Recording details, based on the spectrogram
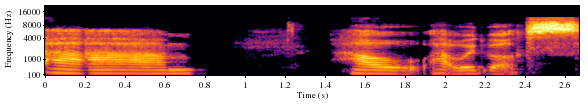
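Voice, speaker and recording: A woman speaks with a Czech accent. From Czech Republic. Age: 20s. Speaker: bodybuilding athlete and coach. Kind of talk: interview podcast. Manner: halting.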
